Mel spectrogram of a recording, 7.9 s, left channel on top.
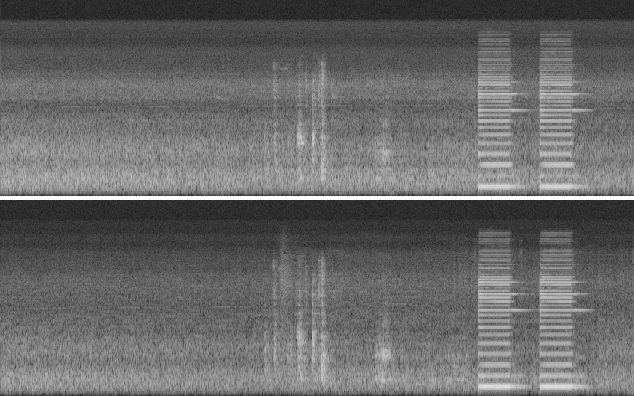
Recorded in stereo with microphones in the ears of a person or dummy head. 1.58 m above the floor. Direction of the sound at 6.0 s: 5° left (ahead or behind).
